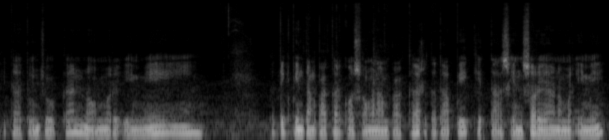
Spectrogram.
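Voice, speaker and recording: An Indonesian man, recorded indoors in a small room, casually narrates packing and reviewing a product as an online seller, often adding a short confirming "ya" to the end of his phrases. His voice is fairly low, creaky and dark, with fairly even intonation and a measured pace. There is slight background noise, and his manner is explanatory.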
